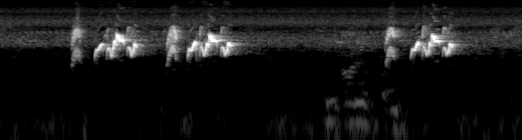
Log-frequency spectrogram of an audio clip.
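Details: Trained sooty-headed bulbul giving its lure song for trapping birds: three lively, bubbling phrases of several quick slurred notes close together, with a faint steady hum behind.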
